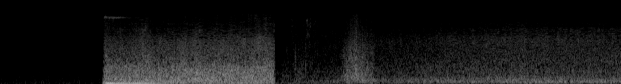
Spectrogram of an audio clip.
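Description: Wind rushes loudly past in a fast freefall.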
